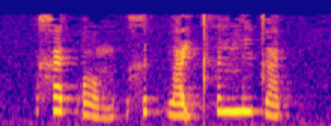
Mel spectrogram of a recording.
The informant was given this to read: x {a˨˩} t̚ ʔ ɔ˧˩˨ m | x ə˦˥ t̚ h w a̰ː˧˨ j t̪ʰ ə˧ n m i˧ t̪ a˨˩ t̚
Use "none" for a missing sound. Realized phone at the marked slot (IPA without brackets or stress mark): a˦˥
